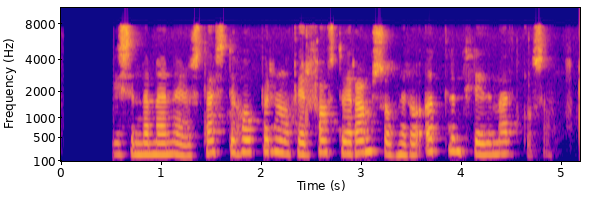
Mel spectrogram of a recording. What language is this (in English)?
Icelandic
